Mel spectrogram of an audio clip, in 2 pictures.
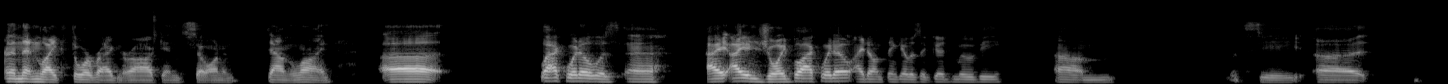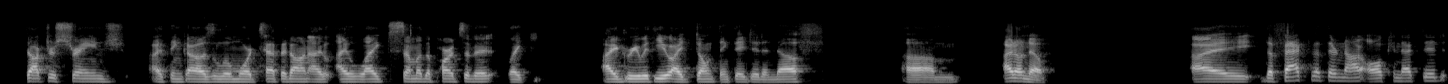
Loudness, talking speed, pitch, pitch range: -25 LUFS, 160 wpm, 125 Hz, 115-140 Hz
